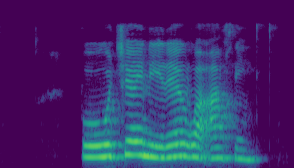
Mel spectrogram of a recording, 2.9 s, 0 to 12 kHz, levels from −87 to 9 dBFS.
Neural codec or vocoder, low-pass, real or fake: codec, 16 kHz, 8 kbps, FunCodec, trained on Chinese and English, 25 frames a second; 7.2 kHz; fake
